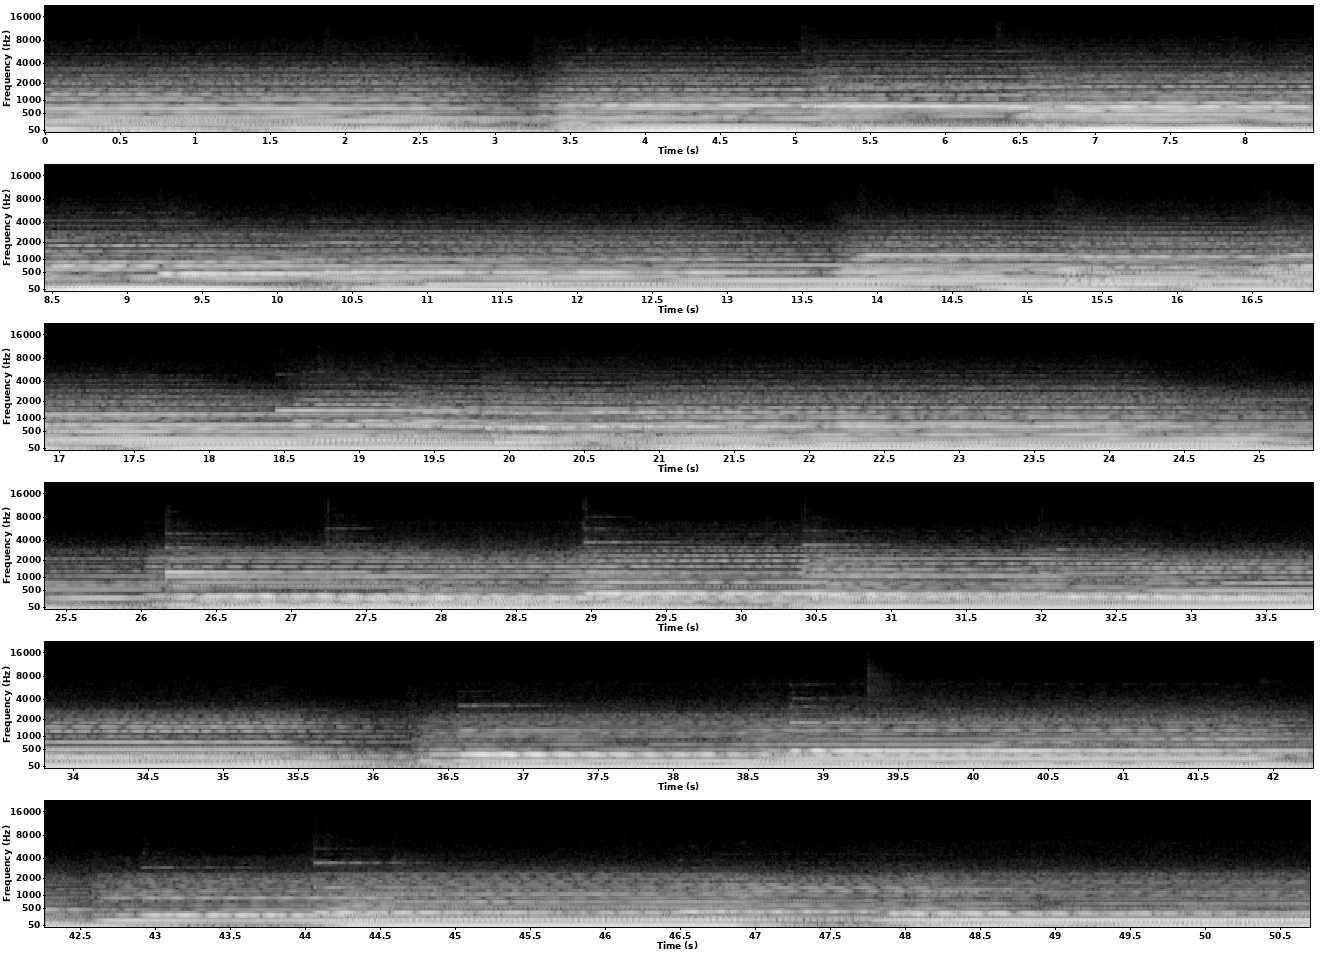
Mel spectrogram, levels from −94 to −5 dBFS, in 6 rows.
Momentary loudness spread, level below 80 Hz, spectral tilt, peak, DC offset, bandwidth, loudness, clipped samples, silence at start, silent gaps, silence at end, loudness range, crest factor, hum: 8 LU; -22 dBFS; -11 dB/octave; -6 dBFS; under 0.1%; 3.6 kHz; -24 LUFS; under 0.1%; 0 s; none; 0 s; 7 LU; 16 dB; none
